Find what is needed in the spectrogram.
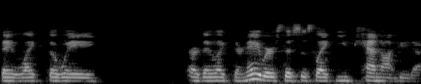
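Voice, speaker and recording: Very fast and somewhat breathy, a woman talks at a fairly low pitch. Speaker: teacher. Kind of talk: lecture. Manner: casual, conversational.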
